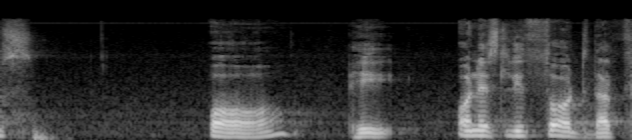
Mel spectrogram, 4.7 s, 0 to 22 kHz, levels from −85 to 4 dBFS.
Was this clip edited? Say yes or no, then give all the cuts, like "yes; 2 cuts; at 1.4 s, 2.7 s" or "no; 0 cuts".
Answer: no; 0 cuts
